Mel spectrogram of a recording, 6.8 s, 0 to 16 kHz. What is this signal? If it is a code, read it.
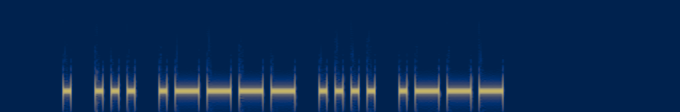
Morse code, heard as a keyed tone, about 15 wpm, 700 Hz. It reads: ES1HJ
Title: DXCC-100 Call Signs - 5 Characters - Repeated 3x - 15wpm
